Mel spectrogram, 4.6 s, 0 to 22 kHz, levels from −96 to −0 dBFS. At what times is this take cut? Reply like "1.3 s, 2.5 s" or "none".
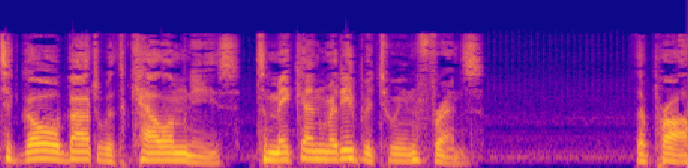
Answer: none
